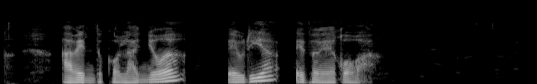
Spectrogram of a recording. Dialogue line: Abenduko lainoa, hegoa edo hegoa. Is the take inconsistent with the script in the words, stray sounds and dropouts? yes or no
yes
